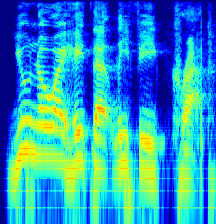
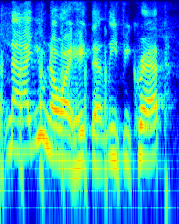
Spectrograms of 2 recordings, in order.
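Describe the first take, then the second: First: Slow, deliberate imitation of a grumble; cleaned-up retort. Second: Pitched-up comic irritation; mock angry retort. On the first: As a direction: spell out your disgust slowly. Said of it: "I'll clean it up". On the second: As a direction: imitate an annoyed customer snapping back. Acts the customer's angry retort.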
